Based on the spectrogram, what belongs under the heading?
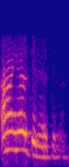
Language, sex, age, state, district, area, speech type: Kannada, female, 30-45, Karnataka, Koppal, rural, conversation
